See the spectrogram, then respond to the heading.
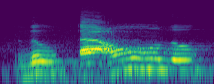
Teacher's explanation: Digigit ujung lidah dengan ujung gigi atas. Zu. Ketika bergeser dikit pasti berubah. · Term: zal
